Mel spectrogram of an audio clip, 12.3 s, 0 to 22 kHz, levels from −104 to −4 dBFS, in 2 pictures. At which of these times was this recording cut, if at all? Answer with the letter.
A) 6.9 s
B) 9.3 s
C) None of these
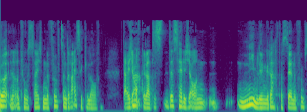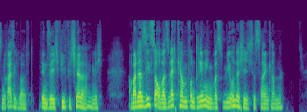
A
